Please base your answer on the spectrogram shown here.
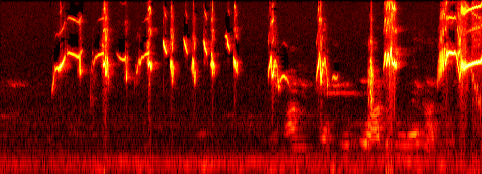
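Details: Oriental magpie-robin song for tutoring contest birds and prompting them to sing: a fast run of high, repeated whistled syllables, then harsher, scratchy and varied notes, and a loud sustained final phrase.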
